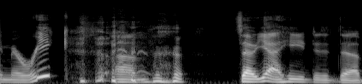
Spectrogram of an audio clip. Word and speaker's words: Myrick: I say Myrick. He's never corrected me. So I don't know, but I hear Myrick a lot too. So maybe he'll let us know. Say it right. Yeah, it's actually Myrick.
